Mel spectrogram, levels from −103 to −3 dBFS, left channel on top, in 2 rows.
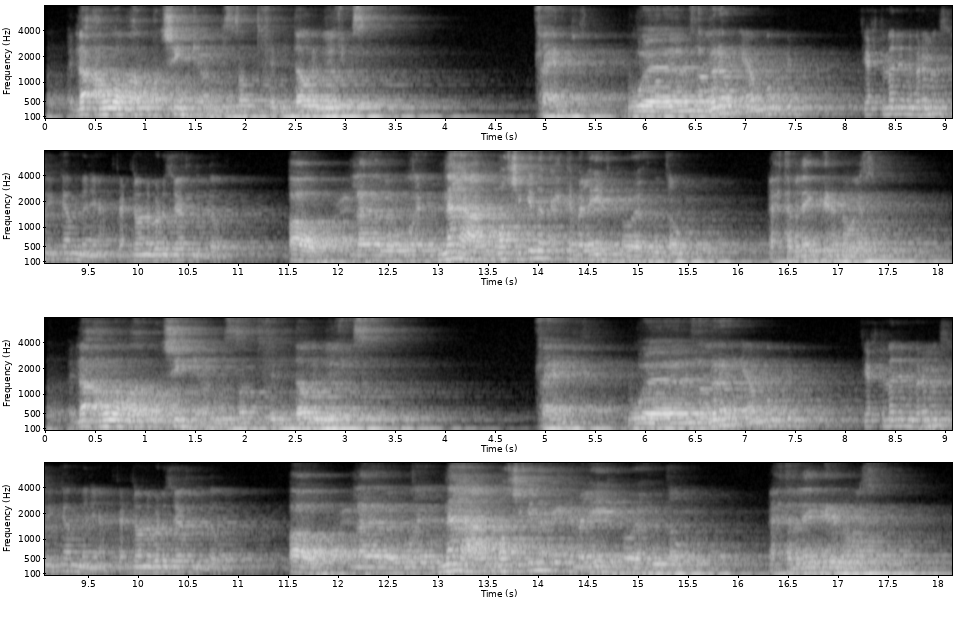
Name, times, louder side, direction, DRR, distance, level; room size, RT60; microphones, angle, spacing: voice 1, 0.2-3.5 4.9-5.3 5.8-6.8 8.7-8.9 11.5-15.5 16.3-17.4, left 1 dB, 85° left, 2 dB, 1.2 m, -24 dB
voice 2, 6.0-7.6 8.2-10.9 17.1-17.4, left 1 dB, 20° left, 2 dB, 0.5 m, -31 dB
11.0 x 4.3 x 7.8 m, 2.5 s
head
